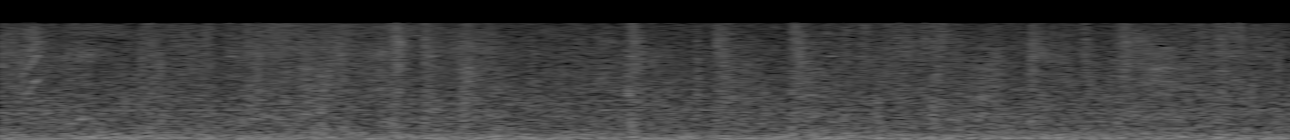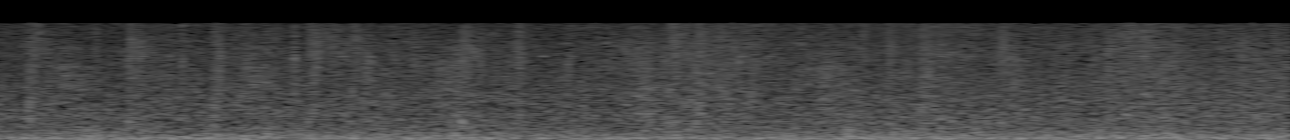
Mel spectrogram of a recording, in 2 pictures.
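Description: Boots scuff against rock as a climber rappels down a cliff.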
